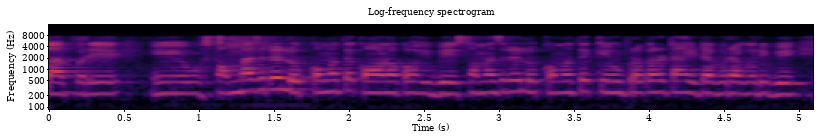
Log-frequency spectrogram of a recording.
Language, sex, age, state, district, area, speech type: Odia, female, 30-45, Odisha, Nayagarh, rural, spontaneous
